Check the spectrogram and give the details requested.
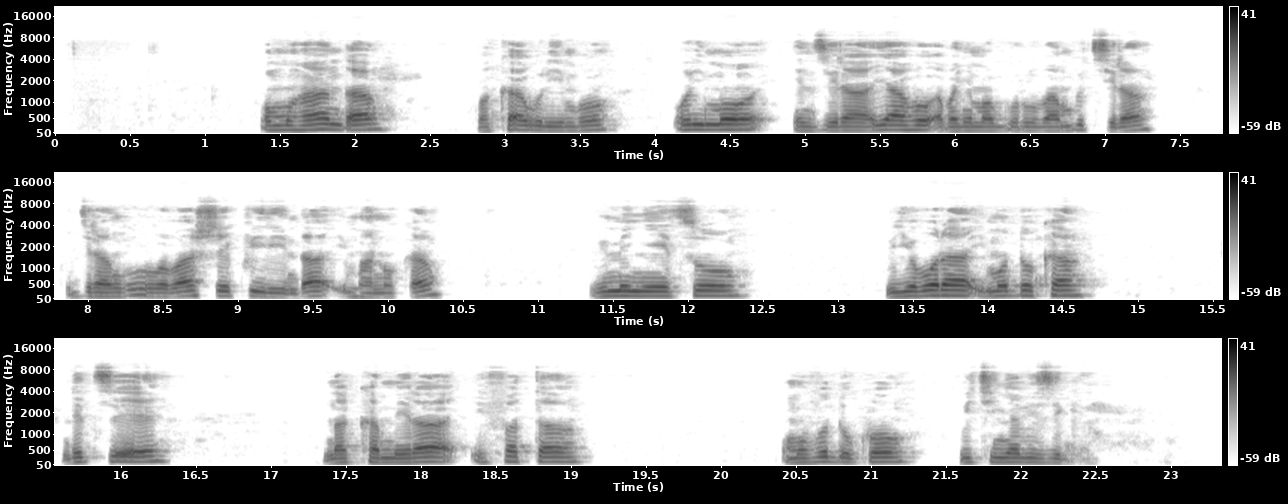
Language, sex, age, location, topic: Kinyarwanda, male, 25-35, Huye, government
